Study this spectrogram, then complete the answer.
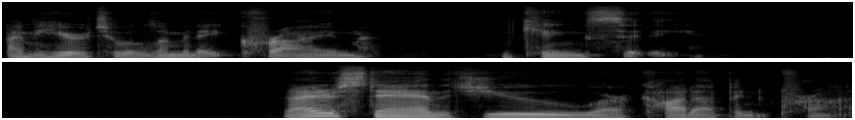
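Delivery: a hint of a cold heroine; Scarlet Scorpion.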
